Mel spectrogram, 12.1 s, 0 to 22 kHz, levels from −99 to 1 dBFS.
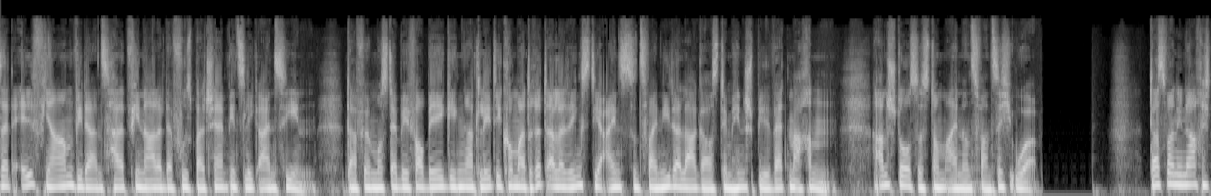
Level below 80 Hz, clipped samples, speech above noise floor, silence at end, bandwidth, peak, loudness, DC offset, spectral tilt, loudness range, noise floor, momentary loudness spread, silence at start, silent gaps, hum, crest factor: -40 dBFS; under 0.1%; 33 dB; 0 s; 15.5 kHz; -10 dBFS; -19 LUFS; under 0.1%; -5 dB/octave; 2 LU; -51 dBFS; 5 LU; 0 s; none; none; 10 dB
